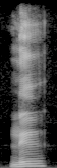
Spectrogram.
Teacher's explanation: the tip of the tongue touches the upper gums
